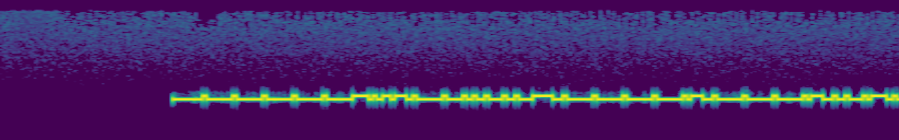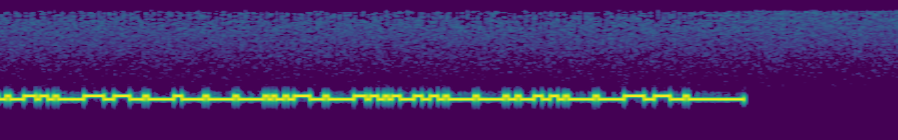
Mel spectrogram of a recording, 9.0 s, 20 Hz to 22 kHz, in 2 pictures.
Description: RTTY (50 baud, 170 Hz shift), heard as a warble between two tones, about 1360 Hz centre. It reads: K5ZZ3 TOVFO BI8TO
